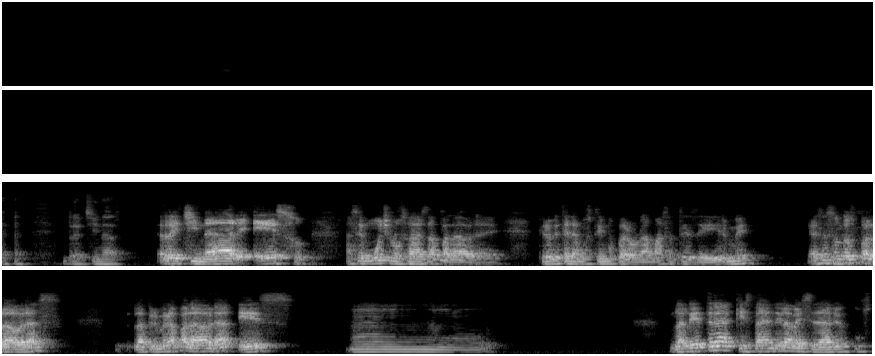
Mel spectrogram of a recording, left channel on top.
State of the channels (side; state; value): left; silent; 62 dB below the other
